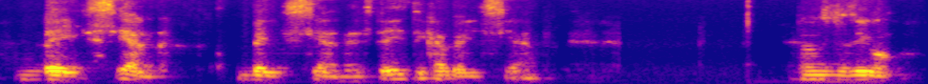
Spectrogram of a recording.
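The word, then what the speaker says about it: Bayesian: que se llama beana en español le dicen vesana pero si lo pronuncian correctamente en inglés es beana beana estadística beana entonces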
